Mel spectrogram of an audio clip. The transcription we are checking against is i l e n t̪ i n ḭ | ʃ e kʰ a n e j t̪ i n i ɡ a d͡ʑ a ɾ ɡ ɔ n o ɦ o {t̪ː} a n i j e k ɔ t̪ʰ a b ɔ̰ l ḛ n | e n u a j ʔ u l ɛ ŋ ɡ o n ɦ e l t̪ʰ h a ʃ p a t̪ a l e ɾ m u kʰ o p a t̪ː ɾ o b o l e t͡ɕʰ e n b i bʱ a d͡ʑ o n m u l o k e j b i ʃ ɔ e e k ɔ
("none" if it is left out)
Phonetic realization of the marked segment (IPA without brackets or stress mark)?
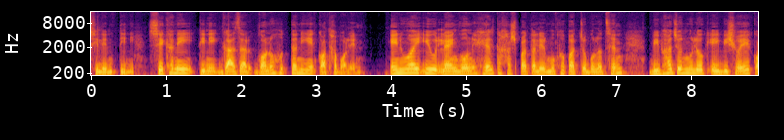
t̪ː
